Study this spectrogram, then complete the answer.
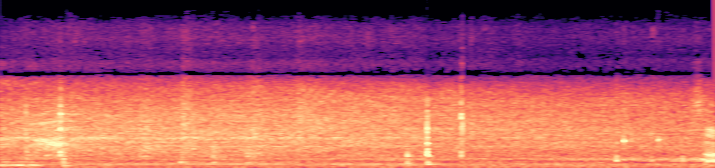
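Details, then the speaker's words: HVAC primary condensate drain line being vacuumed with water poured in: steady vacuum roar with intermittent wet gurgles and slurps, water pulling freely; condensate drain clog cleared. "I can hear it. You can hear it guggling. That's how I know I got it now."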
